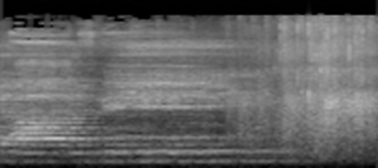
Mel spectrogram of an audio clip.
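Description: A mixed choir sings together in an echoing hall.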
